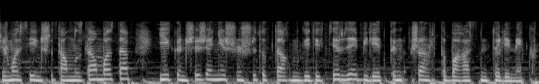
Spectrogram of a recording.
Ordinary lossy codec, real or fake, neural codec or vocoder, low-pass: none; real; none; none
